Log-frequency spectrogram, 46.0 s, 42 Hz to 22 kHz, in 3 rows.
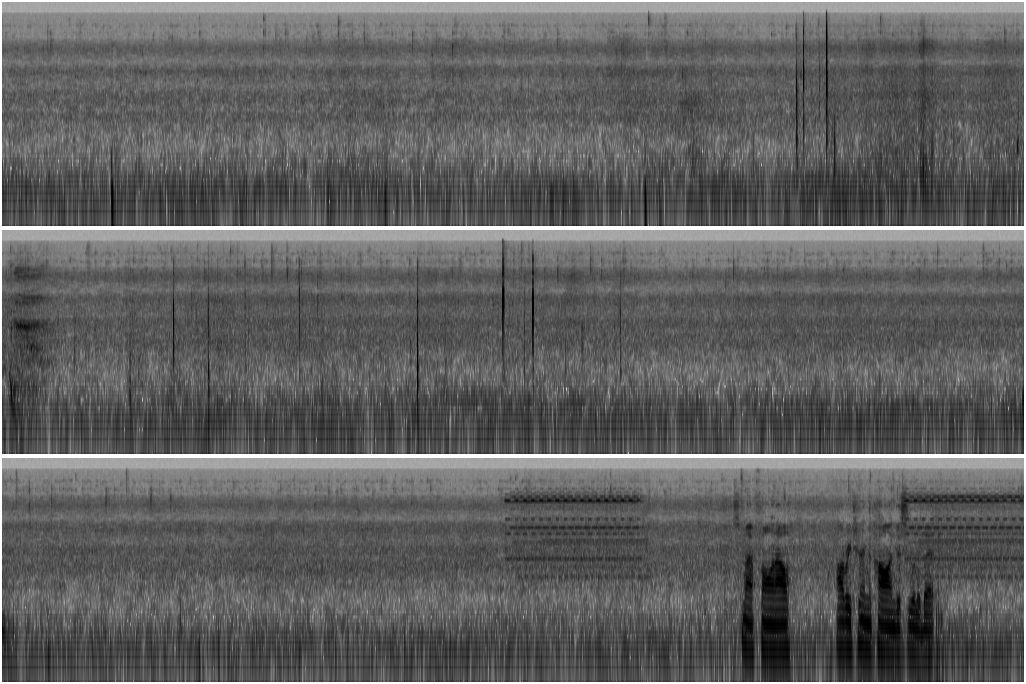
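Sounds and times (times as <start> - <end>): heavy rain pouring: 11.6 - 21.2
raindrop taps: 11.6 - 24.8, 30.1 - 31.6
mobile phone ringing: 38.2 - 40.4, 44.2 - 45.9.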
